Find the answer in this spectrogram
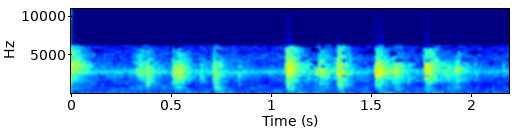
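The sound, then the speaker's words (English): Computer keyboard keys tapped while entering system details, a quick, uneven series of sharp plastic clicks with varying loudness and no talk over them. “Typed that in. I'm going to press tab.”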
